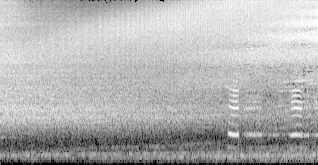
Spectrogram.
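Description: Breakdown in an electro house mix: the kick drum and bass drop out, leaving a hissing noise wash over a faint low pad. Short pitched synth or vocal-chop notes come in twice, at about four and a half seconds and near the end.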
